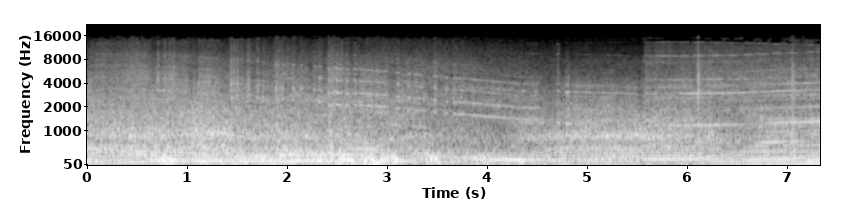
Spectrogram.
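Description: A racing car engine roars loudly, its pitch rising and falling as gears change.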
